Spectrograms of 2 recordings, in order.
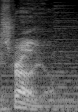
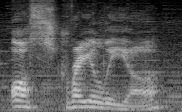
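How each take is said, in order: First: Some consonants in the word are dropped. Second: Every consonant in the word is clearly pronounced. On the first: "we miss consonants all the time" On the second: "we don't say Australia"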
